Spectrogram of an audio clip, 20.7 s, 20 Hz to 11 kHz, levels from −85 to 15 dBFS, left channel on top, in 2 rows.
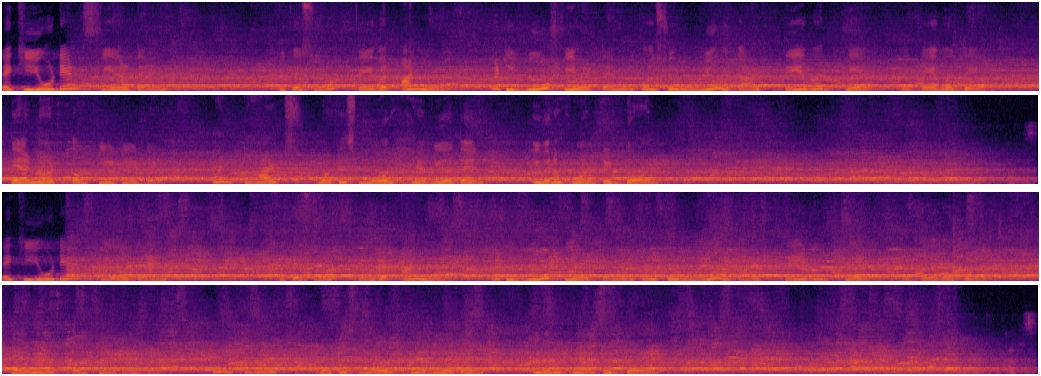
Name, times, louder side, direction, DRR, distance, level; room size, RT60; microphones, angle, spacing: voice 1, 0.0-1.7 2.8-10.0 10.4-12.0 12.5-15.2 15.7-17.0, left 3 dB, 25° left, 14 dB, 0.3 m, -24 dB
sound 1, 0.6-20.0, right 2 dB, 35° right, 1.2 m, -23 dB
voice 2, 18.8-20.7, right 3 dB, 75° right, 1 dB, 1.0 m, -38 dB
17.5 x 17.5 x 4.6 m, 3.0 s
head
